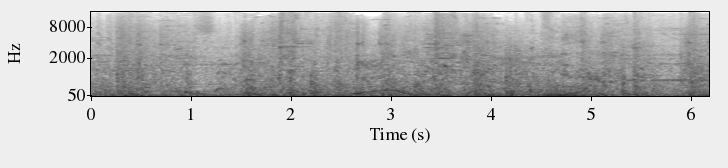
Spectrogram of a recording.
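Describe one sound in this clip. Laser blasts zap and crackle in quick bursts.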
